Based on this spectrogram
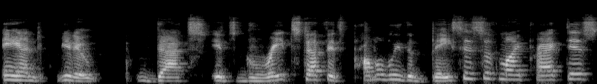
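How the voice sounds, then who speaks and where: The woman's voice has a medium pitch and a bright, sharp tone. She talks at a very slow pace with lively intonation. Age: 60s. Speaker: author and practicing witch. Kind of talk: interview. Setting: livestream video call. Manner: hesitant, many fillers.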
